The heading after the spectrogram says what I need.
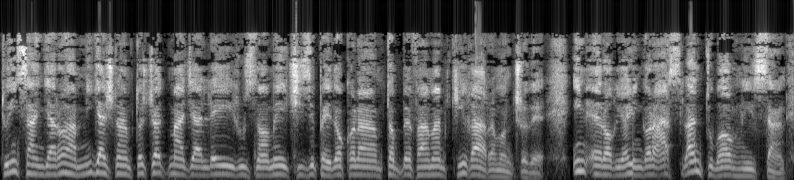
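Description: A man voicing an excitable young male soldier obsessed with football, talking in loud, excited bursts. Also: medium pitch, no room sound, clean studio sound, pitched above the performer's own voice, natural voice.

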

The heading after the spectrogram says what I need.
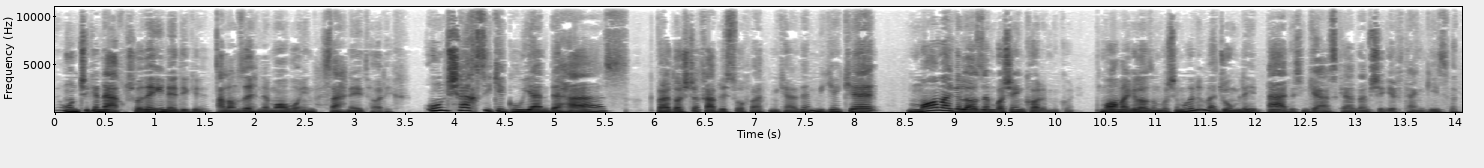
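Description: A man as a radio guest, telling a historical episode in an animated storytelling way and quoting people in shifting tones. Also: on the high side, gravelly, slightly rough, dry recording. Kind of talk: radio interview, explaining history.

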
